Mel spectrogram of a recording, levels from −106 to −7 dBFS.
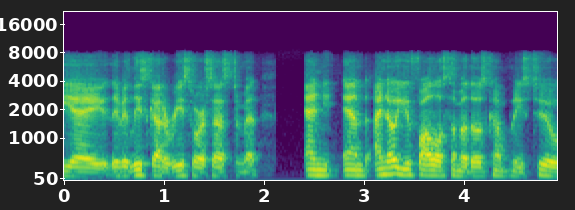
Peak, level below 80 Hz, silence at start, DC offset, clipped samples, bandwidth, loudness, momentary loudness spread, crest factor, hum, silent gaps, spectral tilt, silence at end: -2 dBFS; -66 dBFS; 0 s; under 0.1%; under 0.1%; 8.4 kHz; -16 LUFS; 11 LU; 16 dB; none; none; -4.5 dB/octave; 0 s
